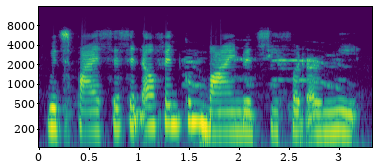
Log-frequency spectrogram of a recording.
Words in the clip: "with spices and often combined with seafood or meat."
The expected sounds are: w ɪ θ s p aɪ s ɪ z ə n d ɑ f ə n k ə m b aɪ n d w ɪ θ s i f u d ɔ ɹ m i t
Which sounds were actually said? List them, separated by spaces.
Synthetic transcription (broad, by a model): w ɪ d s p aɪ s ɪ s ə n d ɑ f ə n k ə m b aɪ n d w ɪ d s i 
